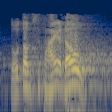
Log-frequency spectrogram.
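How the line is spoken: Forceful shout. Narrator (Vietnamese): Chàng dằn giọng quát lên

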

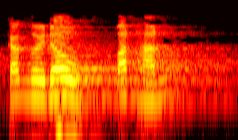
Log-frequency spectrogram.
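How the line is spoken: Emboldened shout. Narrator (Vietnamese): Quy Tư Vương can đảm lên quát

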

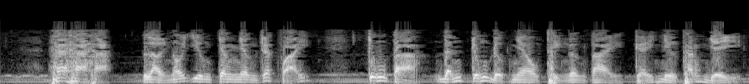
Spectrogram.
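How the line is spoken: Loud agreeing laughter. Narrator (Vietnamese): Đoàn Hoàng Gia và Hoàng Dược Sư đồng cười lớn, tán đồng và nói

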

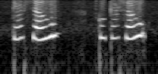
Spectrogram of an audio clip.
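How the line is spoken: Trembling, frightened voice. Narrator (Vietnamese): Công Tôn Lục Ngạc run rẩy nói

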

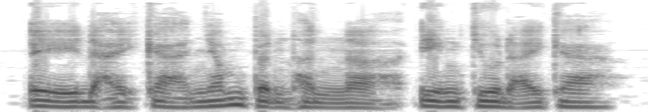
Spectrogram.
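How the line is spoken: Sighing, changed tone question. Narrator (Vietnamese): Hắn ta thở dài rồi đổi giọng hỏi

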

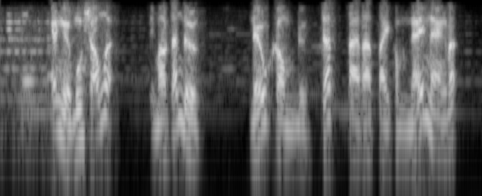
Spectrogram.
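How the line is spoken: Bold shout. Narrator (Vietnamese): Trương Du Kỳ hùng dũng quát

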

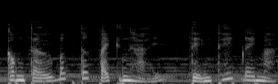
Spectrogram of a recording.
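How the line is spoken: Soft sweet voice outside. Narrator (Vietnamese): ngoài cửa sổ một thanh âm vừa ôm nhu vừa ngon ngọt khẽ cất lên

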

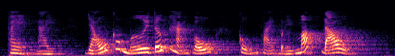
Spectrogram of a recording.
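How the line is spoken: Pleased muttering. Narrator (Vietnamese): lòng mừng rỡ, mới lẩm bẩm

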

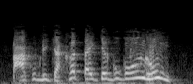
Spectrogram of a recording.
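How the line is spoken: Grief-stricken furious roar. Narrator (Vietnamese): Di Tiểu Bảo không kìm được bi phẫn cùng cực, gầm lên

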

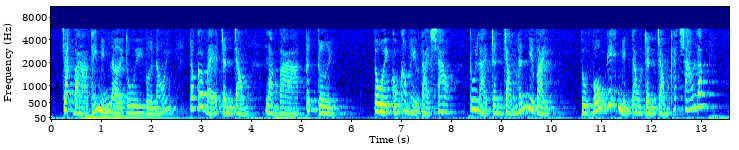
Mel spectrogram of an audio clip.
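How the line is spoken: Polite, gentle, slightly playful. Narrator (Vietnamese): Giọng Hằng vừa lễ phép, dịu dàng, vừa hơi có vẻ tinh nghịch

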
